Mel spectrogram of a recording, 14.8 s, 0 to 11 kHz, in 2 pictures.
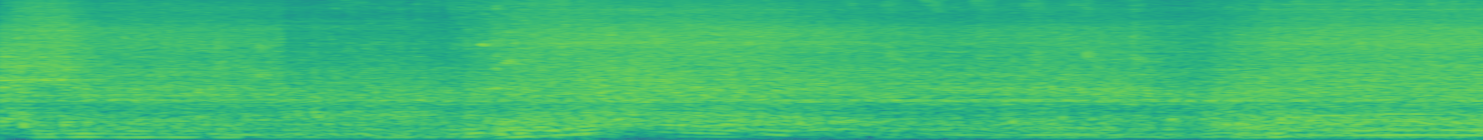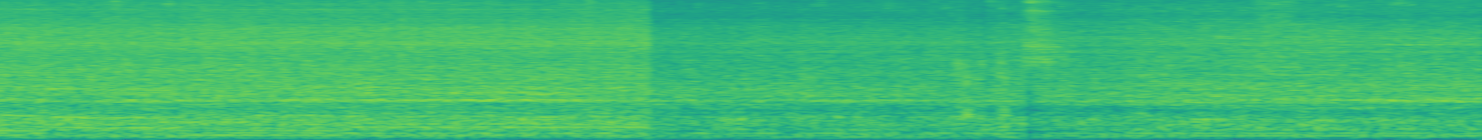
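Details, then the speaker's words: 2001 BMW 325i sedan, wrecked car just revived, started somewhat warm: uneven, lumpy, hunting idle; owner notes rough idle when cold, code reader suggests fuel-related issue, cylinder 1 lean, not confirmed. "I've noticed that when the car is cold and I first start it up, it wants to idle rough."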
